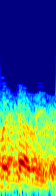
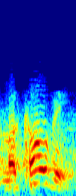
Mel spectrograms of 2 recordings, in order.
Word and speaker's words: McCovey: You know, during his entire minor league career, this fellow's name was pronounced, and he pronounced it McCovey. And he pronounced it McCovey when he came to the major leagues, but nobody else did, and he finally just gave up and said, all right, call it McCovey. So everybody does.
